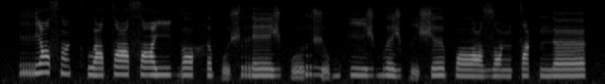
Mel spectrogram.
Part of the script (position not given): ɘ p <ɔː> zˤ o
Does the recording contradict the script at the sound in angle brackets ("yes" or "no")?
no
